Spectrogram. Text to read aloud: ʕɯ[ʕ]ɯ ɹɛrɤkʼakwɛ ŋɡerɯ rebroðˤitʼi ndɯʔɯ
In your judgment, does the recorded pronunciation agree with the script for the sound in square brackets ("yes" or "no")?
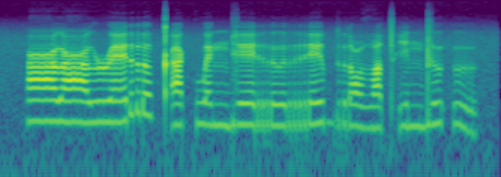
yes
